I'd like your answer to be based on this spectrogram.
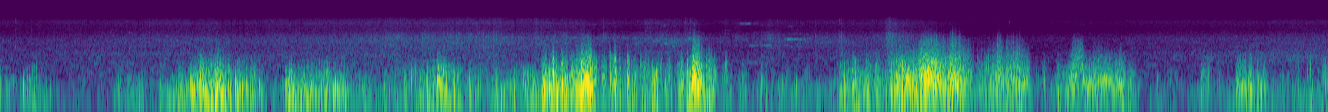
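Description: Wind gusts buffet the microphone outdoors by Dishui Lake in China in irregular rushing bursts, rising and falling over a quiet background.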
